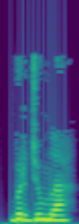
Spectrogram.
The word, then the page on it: berjumlah: Indonesian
